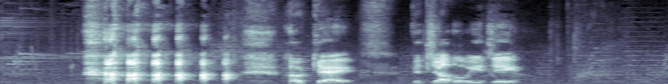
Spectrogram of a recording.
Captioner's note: laughs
